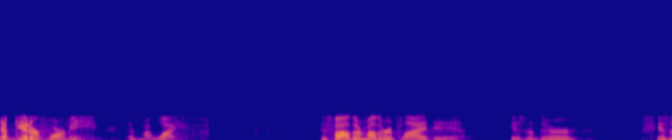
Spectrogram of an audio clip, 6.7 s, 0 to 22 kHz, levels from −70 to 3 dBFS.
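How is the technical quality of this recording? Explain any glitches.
No glitches can be heard in the recording, which carries the speech as ordinary G.711 telephone coding with nothing above 3.8 kHz.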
